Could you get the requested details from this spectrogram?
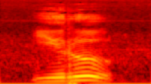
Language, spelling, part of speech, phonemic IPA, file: Tamil, இரு, verb / adjective, /ɪɾɯ/, Ta-இரு.ogg
- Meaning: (verb) 1. to be, exist, be present 2. to have 3. to live, stay, reside 4. to stay, remain, wait 5. to sit, sit down 6. to be ready to act, be about to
